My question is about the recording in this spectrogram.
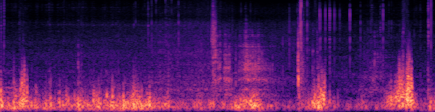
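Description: Kick scooter wheels rolling over rough asphalt, a continuous gritty rumble, with a few sharp knocks, the loudest near the end.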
